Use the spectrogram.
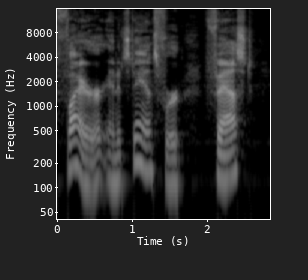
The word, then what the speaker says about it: FHIR: So let's take a look at HL7 FHIR, pronounced FHIR, and it stands for Fast Healthcare Interoperability of Resources.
